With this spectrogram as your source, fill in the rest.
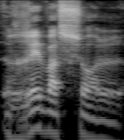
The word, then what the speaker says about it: Revachol: Revachol is pronounced Revachol.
